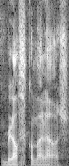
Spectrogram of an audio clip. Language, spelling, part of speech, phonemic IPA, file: French, blanche comme un linge, adjective, /blɑ̃ʃ kɔm œ̃ lɛ̃ʒ/, Fr-blanche comme un linge.ogg
- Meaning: feminine singular of blanc comme un linge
